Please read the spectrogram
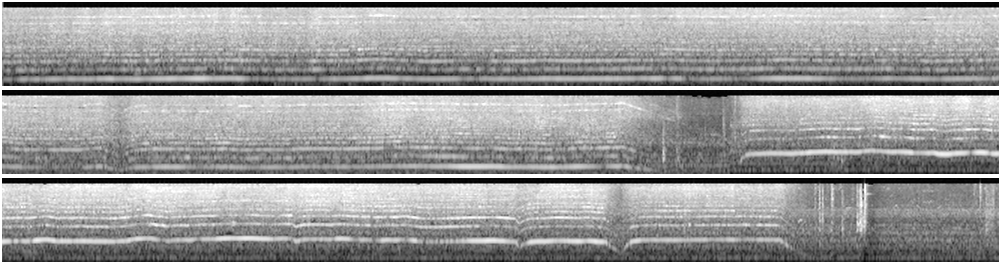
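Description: Makita random orbital sander running on wood with a steady whine. About halfway through, its pitch jumps markedly higher and holds, wavering slightly, until the sander stops near the end.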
